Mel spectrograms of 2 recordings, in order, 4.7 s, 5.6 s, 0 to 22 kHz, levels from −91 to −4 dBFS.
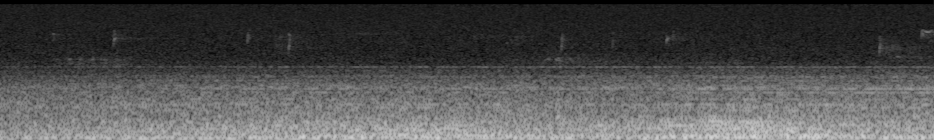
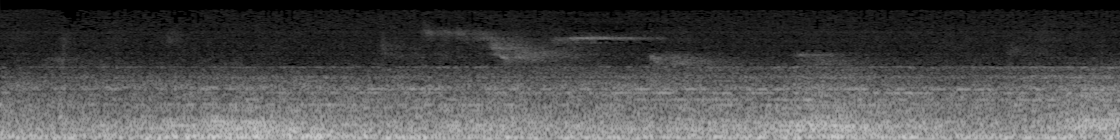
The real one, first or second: first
